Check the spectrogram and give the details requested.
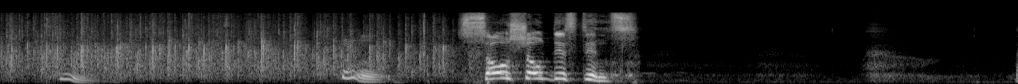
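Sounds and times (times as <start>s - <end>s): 
audience clapping hands: 0.0s - 5.2s
speech: 0.6s - 1.1s, 3.4s - 4.0s, 4.6s - 6.4s.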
